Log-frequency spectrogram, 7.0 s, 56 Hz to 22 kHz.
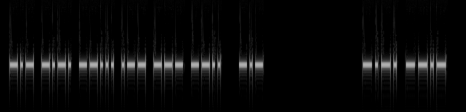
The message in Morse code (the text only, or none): KC7WOZ K CQ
